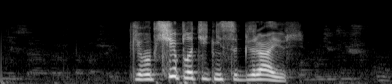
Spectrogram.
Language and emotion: Russian, angry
